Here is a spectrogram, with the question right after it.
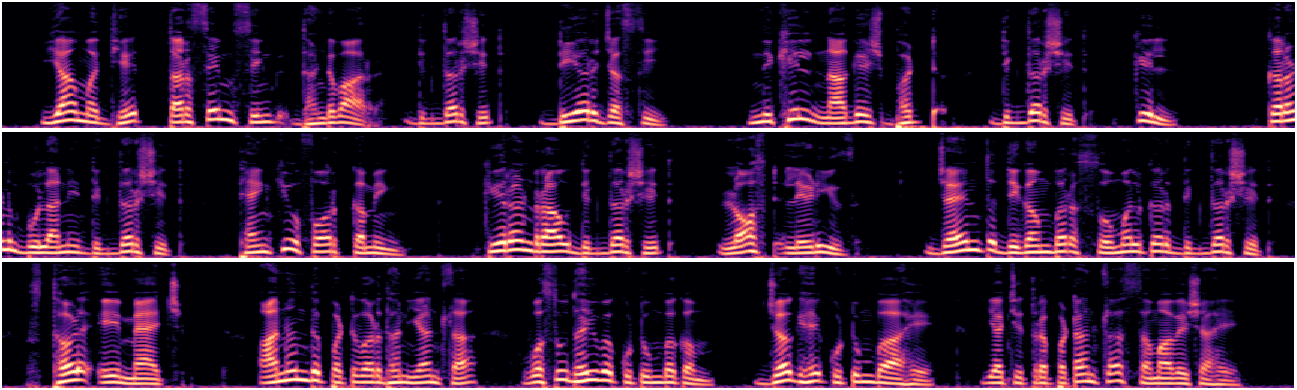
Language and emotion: Marathi, neutral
